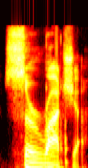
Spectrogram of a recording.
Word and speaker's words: sriracha: He says, sriracha. – Sriracha, like sriracha. Yeah. – Sriracha. So that first R is kind of silent.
